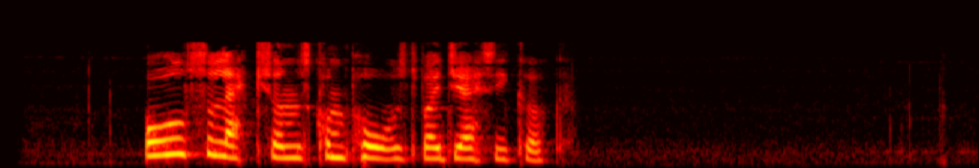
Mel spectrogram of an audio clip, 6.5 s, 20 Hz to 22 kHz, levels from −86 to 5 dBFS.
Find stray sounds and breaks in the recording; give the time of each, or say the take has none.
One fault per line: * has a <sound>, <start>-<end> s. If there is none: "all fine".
all fine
